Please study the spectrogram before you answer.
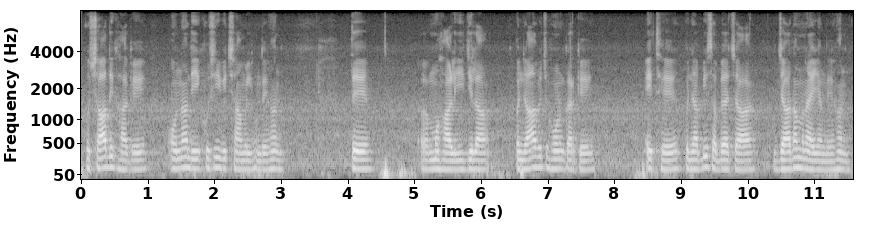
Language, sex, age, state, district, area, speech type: Punjabi, male, 18-30, Punjab, Mohali, rural, spontaneous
